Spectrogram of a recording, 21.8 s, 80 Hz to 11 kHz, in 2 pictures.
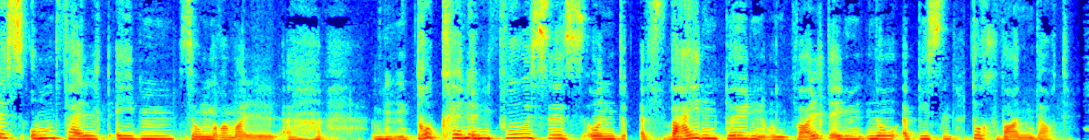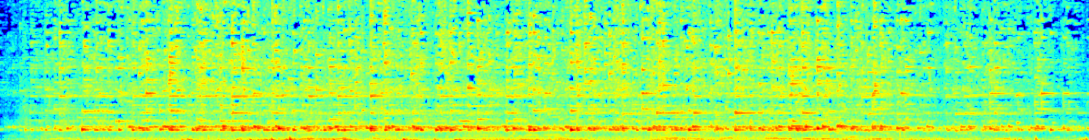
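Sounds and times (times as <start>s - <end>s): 
speech: 0.0s - 10.7s
sheep bells clanking and tinkling: 10.8s - 21.7s.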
